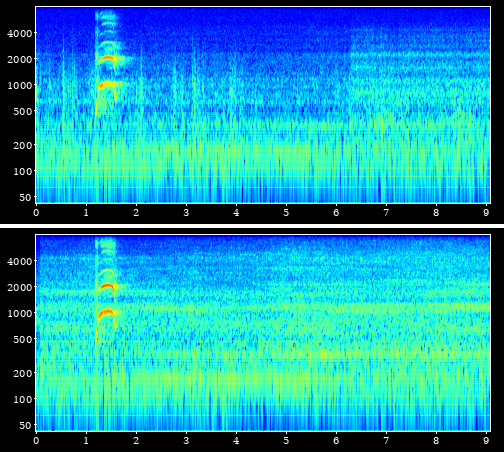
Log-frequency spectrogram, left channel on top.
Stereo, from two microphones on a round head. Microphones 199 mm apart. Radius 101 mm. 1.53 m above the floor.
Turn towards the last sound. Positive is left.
turn(degrees=-30)  # may be behind; listen again after turning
